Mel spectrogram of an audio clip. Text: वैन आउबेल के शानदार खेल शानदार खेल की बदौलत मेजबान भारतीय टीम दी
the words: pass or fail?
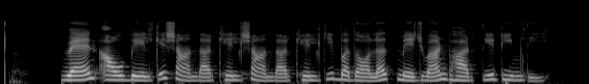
pass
